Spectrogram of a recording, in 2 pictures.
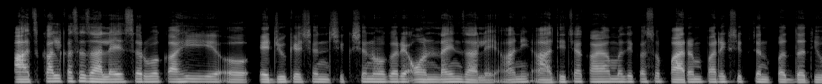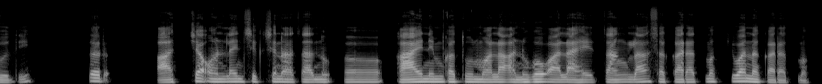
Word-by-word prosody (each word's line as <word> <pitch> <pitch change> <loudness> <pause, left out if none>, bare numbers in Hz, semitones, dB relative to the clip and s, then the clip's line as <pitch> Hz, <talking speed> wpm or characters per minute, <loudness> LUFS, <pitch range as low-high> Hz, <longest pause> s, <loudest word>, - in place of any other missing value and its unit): आजकाल 115 +4 +4
कसं 145 +1 +1
झालंय 120 -3 +4
सर्व 125 +1 0
काही 125 0 +1
अ, 110 -2 0 0.2
एज्युकेशन 120 +1 0
शिक्षण 120 +3 -4
वगैरे 125 +1 +2
ऑनलाईन 115 +1 +1
झालंय. 105 -3 0
आणि 115 +3 -2
आधीच्या 115 +5 0
काळामध्ये 125 +1 0
कसं 125 +1 -4
पारंपरिक 120 +2 +2
शिक्षणपद्धती 110 -3 -3
होती. 110 +5 -5 0.6
तर 150 -2 +1
अ, - - -14 0.5
आजच्या 110 +6 +1
ऑनलाईन 130 -1 +1
शिक्षणाचा 120 -2 -2
नु 115 0 -1 0.2
अ, - - -4 0.5
काय 115 +2 +6
नेमका 125 -1 +1
तुम्हाला 115 -2 +1
अनुभव 115 +2 +2
आला 110 0 +1
आहे 105 0 0
चांगला 115 +3 0
सकारात्मक 115 +2 -2
किंवा 145 0 +3
नकारात्मक? 110 -7 -2
120 Hz, 130 wpm, -26 LUFS, 115-125 Hz, 0.6 s, काय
